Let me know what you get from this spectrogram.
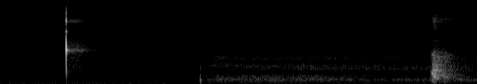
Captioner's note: clacks the sticks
